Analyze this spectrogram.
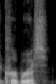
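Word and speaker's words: Cerberus: Did I say Kerburus? Yeah. Yeah. See, sorry. I got that I got that Latin hard C and that Tolken hard C in there. There you go.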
